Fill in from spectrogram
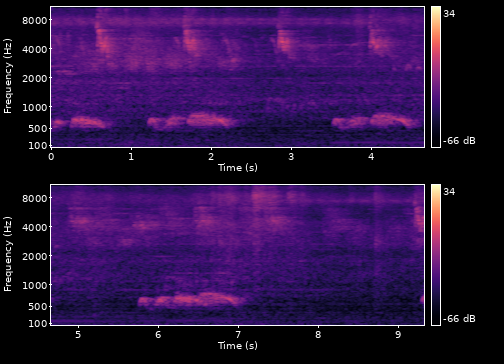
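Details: Lively spotted dove calling as a trapping decoy: four low, mellow coo phrases spaced roughly two seconds apart, with faint high chirps of other birds in the background.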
